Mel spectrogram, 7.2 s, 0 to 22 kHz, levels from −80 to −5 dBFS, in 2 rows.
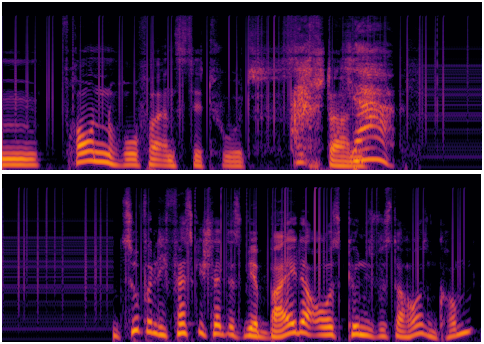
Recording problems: crackle, like an old record; noticeable; 20 dB below the speech
abrupt cut into speech; at the start
audio freezing; at 3 s for 1.5 s

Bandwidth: 15.5 kHz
